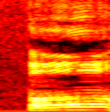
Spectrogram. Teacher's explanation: has to be defined as an unvoiced bilabial plosive to account for all the oppositions found with the other consonants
